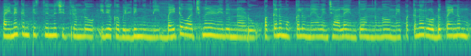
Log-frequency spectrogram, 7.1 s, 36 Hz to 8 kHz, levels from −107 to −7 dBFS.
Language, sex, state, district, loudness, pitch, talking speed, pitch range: Telugu, female, Andhra Pradesh, Sri Satya Sai, -18 LUFS, 240 Hz, 180 wpm, 230-260 Hz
